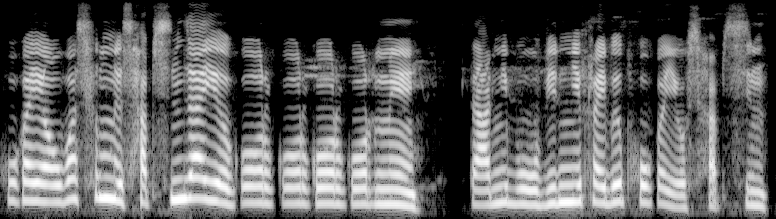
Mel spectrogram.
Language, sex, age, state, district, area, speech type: Bodo, female, 60+, Assam, Chirang, rural, spontaneous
